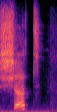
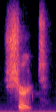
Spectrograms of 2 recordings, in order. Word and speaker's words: shirt: with the r okay you need to curve your tongue up just a bit instead of shut it's sure shirt shirt shut there you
